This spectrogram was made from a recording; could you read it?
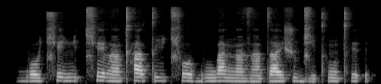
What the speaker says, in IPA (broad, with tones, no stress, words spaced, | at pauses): bo˨ʊ̯t͡ɕʰe˦˨ ɲɪ˦ʔ t͡ɕʰe˦˨lã˨kʰa˦˨ʊ̯ ti˦t͡ɕʰo˦˨ʊ̯ bu˨wä˦˨ŋã˨ zã˨ta˦ɪ̯ ʃu˦˨d͡ʑi˨tʰũ˦ tʰɪ˦ʔ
